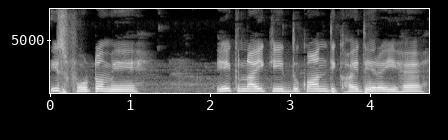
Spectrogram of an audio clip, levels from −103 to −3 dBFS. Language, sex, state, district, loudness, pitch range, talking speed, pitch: Hindi, male, Uttar Pradesh, Shamli, -15 LUFS, 180-215 Hz, 140 wpm, 200 Hz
